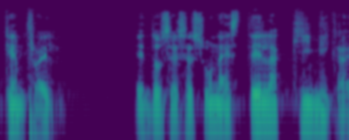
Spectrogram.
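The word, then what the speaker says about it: chemtrail: rastro o Estela entonces muchos no le dicen shem tril o Trail sino kem Trail Entonces es una Estela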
